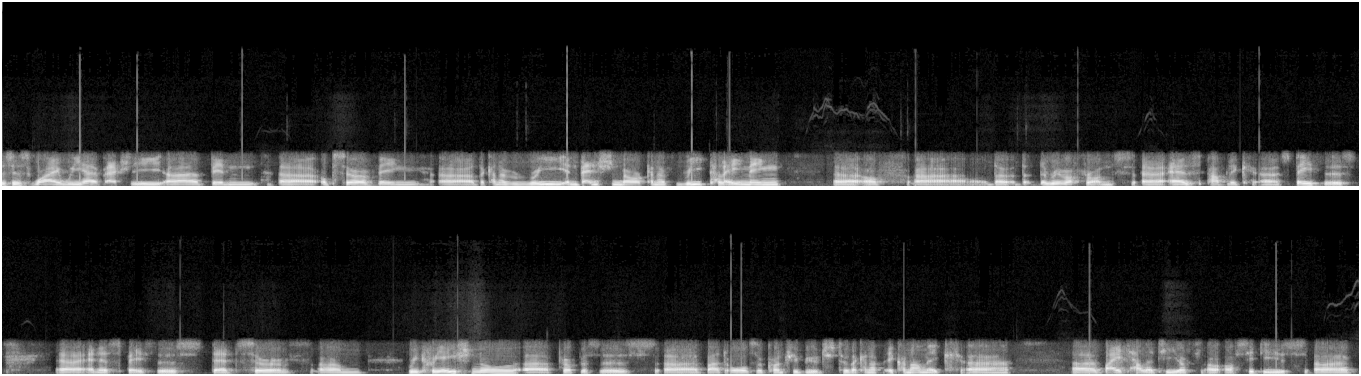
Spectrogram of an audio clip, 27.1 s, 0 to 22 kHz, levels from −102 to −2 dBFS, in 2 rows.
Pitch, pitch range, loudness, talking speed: 115 Hz, 110-125 Hz, -17 LUFS, 130 wpm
